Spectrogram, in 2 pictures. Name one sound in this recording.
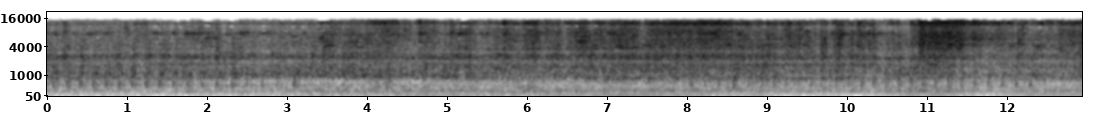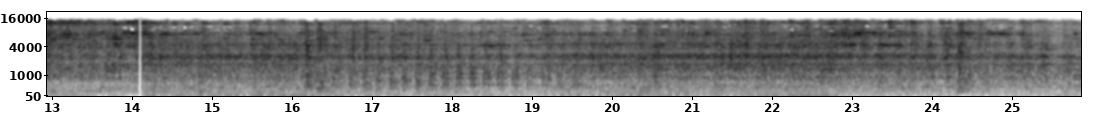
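A bulldozer engine rumbles steadily.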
